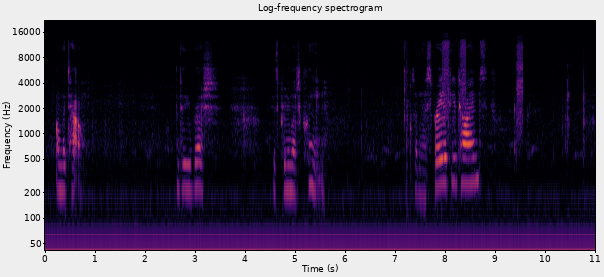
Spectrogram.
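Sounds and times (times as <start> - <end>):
spray bottle hiss: 9.4 - 9.6.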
